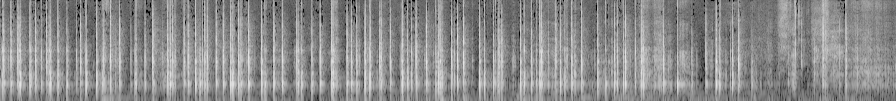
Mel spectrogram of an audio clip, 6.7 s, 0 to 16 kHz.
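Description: Long nails tap and scratch a small, hollow grey-white paper gift bag with circle prints and a rope handle, held in one or both hands. A rapid run of crisp, papery taps carries a midrange tone near 500 Hz, then eases into softer, thinner scratching toward the end.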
